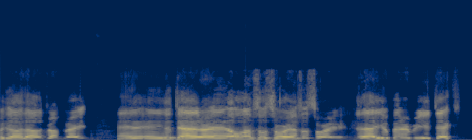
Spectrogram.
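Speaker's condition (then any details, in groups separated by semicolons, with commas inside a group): Traumatic brain injury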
